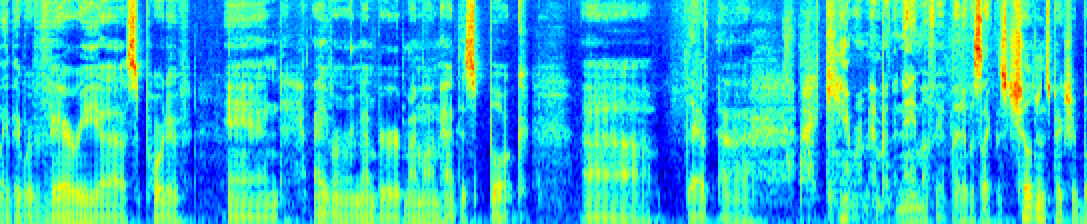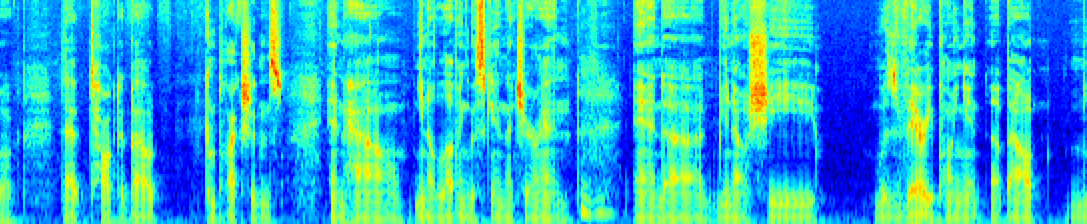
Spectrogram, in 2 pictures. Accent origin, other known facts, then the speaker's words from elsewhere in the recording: Chicago, Illinois, United States; moved away as an adult; also born or lived in Atlanta, United States; now in St. Louis, United States; I'm originally from Chicago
